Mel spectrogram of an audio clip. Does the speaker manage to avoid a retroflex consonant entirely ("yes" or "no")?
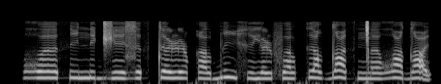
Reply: no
